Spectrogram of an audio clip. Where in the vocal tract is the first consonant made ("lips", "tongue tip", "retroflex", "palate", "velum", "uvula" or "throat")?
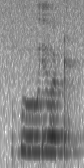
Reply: velum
